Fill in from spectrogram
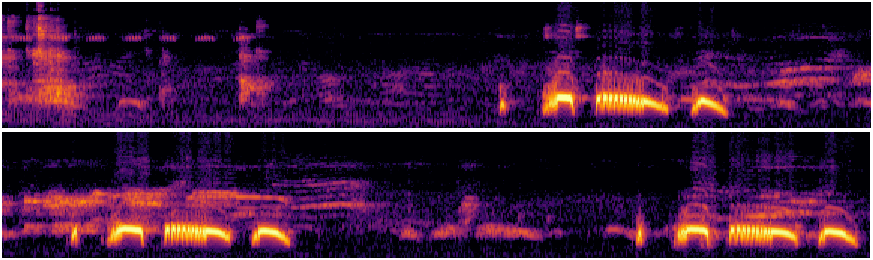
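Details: Decoy spotted dove calling to lure wild doves; three loud, low cooing phrases, each a short note, a long throbbing coo and a hooked falling note, separated by pauses, with faint softer sounds between.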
